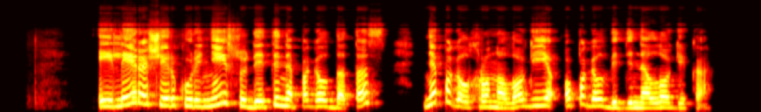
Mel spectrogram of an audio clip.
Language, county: Lithuanian, Šiauliai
